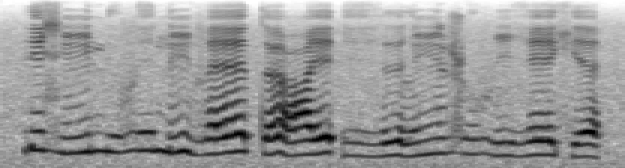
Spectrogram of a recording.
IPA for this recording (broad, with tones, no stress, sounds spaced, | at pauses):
ɾʲ e˦ ʑ ĩː˨˦ mʲ o̤˦ v e̤˦ n ĩ˩˧˩ v ɛː˨˦ t œ˩˧˩ ʕ e˨˦ ʔ e̤˩˧˩ ɦ ɨ˩˧˩ l ĩː˨˦ ʐ o̤˦ v i˩˧˩ ɦ eː˦ xʲ ɛ˩˧˩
